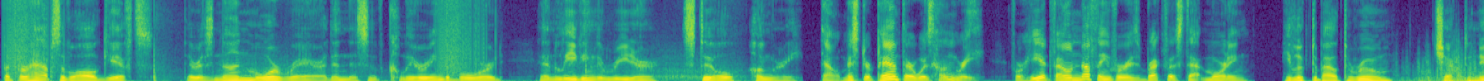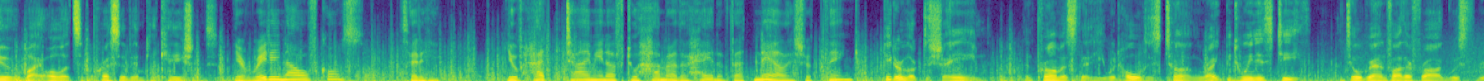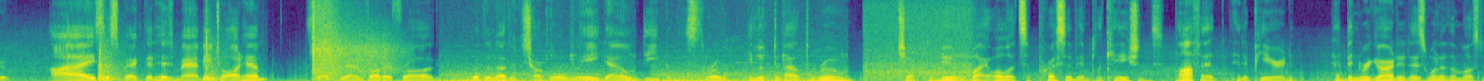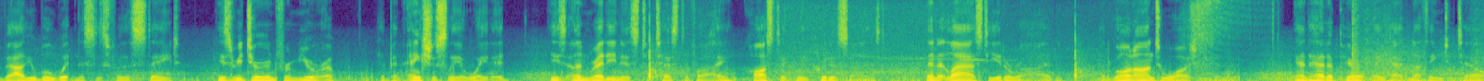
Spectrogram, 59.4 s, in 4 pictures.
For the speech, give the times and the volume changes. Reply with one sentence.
The speech can be heard from 0.0 to 56.9 s, at a steady volume; and briefly from 57.5 to 59.3 s.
